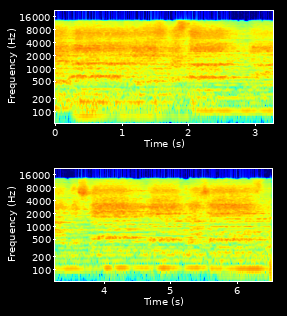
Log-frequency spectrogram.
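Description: Closing theme music of a TV show: a choir singing sustained chords over a steady bass line.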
